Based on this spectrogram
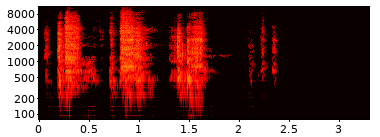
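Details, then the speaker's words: Commodore 1541 disk drive reassembled after fixing a small out-of-position arm that stopped disk ejection, running a test program: short rasping bursts of head stepping (banging the head), then quiet; sounds good; normal drive test. "Banging the head. Sounds good. So this will let it go through its testing, and then I can decide that this disk drive is pretty okay."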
